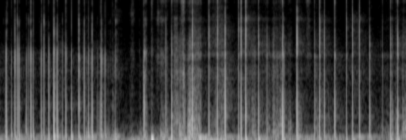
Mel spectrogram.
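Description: A wooden Scrabble letter tile, the J, is tapped and scratched in a quick, irregular run of dry, sharp clicks with almost no ring. Around the middle, the taps thin into a soft, gritty scratching before rapid tapping resumes.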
